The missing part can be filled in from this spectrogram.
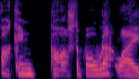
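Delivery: fed-up shout thrown out, half-voiced. Retelling shouting at a player during a football match, acting out your own shout. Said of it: "I was just shouting".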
